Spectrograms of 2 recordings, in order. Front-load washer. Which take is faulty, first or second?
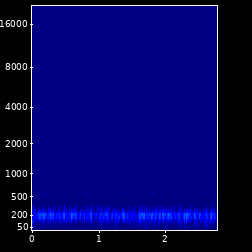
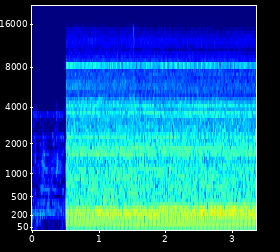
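first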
